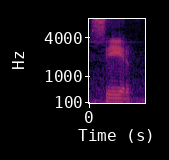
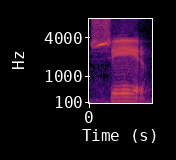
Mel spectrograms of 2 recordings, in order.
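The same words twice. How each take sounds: First: The word begins with an s sound. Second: The word begins with an sh sound. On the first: The speaker calls it wrong. "उच्चारण शेर" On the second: The speaker calls it right. "वर्तनी शुद्ध"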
